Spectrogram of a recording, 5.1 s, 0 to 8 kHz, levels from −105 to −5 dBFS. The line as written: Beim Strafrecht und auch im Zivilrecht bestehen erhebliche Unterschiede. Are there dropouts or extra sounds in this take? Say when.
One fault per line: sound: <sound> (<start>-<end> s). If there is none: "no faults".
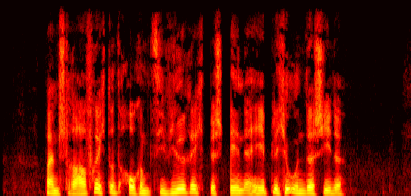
sound: dropout (2.8-2.9 s)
